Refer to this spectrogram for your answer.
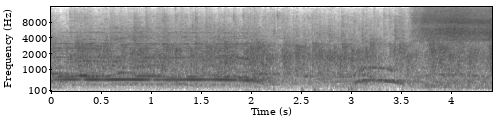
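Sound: audience applause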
